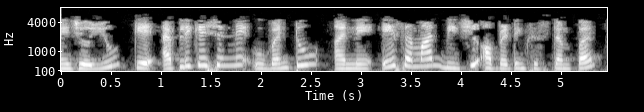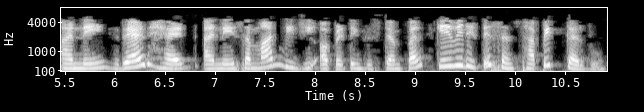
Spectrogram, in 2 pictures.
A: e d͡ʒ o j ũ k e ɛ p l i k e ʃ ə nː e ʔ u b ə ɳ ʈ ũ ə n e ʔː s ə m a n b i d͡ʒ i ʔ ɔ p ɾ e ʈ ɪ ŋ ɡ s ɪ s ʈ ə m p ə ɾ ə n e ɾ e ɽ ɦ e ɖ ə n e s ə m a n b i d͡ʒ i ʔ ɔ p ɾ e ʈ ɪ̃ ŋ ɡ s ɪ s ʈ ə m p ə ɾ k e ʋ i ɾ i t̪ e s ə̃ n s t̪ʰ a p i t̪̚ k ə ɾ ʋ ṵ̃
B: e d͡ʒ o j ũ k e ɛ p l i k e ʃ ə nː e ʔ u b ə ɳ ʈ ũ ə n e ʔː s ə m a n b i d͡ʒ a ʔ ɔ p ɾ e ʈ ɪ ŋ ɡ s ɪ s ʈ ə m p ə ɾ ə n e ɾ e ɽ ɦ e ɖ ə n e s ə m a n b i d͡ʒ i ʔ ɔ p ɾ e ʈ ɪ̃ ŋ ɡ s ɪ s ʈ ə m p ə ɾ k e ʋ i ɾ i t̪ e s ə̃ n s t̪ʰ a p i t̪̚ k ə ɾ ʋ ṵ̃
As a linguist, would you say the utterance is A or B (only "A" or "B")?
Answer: A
